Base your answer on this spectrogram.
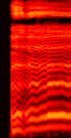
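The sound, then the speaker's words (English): A person groans while straining to get out of a chair, producing one sustained, fairly loud voiced moan. It starts abruptly, wavers slightly at the start, and then holds a steady pitch to the end. “What is that sound? That's the sound of me trying to get out of the chair.”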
